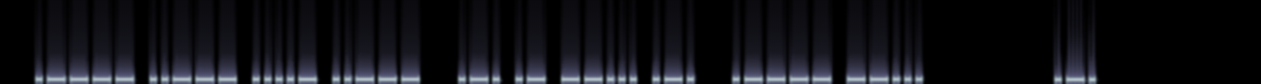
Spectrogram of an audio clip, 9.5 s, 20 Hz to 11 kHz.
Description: Morse code, heard as a keyed tone, about 28 wpm, 700 Hz. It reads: 1242 RA7R 17 R
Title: Worked All Europe DX Contest - QTC Exchange - 28wpm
